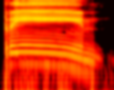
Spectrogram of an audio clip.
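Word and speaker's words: train: कहा ना बेटा कि अगर दो वॉवेल्स एक साथ हैं तो पहले वाले का लॉन्ग साउंड आएगा और दूसरा वाला साइलेंट। तो टी आर ए आई एन, ट्रेन, चुक चुक चुक चुक चुक चुक।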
